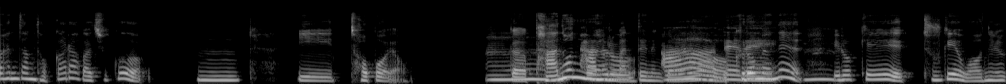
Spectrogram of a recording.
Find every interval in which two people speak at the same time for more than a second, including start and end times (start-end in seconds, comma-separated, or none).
5.1-8.5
